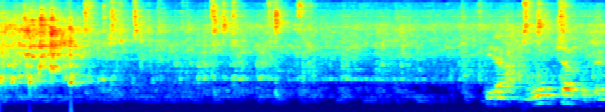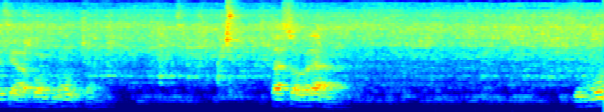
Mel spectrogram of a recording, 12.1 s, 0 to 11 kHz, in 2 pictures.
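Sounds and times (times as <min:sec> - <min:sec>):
milk crackling: 0:00.0 - 0:12.0.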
